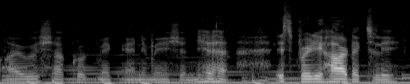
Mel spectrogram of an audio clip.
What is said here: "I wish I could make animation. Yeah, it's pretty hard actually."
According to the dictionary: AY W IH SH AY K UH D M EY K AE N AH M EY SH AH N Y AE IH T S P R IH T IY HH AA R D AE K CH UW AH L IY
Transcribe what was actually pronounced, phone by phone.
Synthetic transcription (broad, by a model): AY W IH SH AY K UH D M EY K AE N AH M EY SH AH N Y AE IH T S P R IH T IY HH AA R D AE K CH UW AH L IY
